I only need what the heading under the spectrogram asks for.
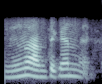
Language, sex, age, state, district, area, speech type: Telugu, male, 18-30, Andhra Pradesh, East Godavari, rural, conversation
